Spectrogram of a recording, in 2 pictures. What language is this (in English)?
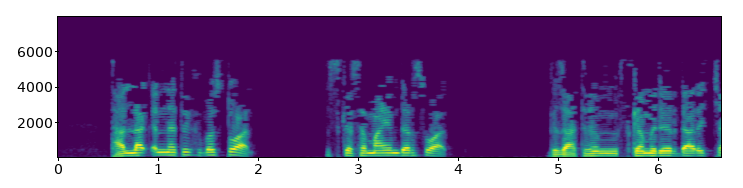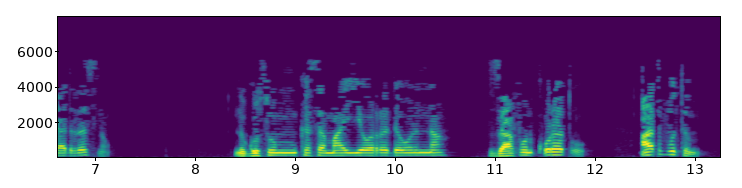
Amharic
